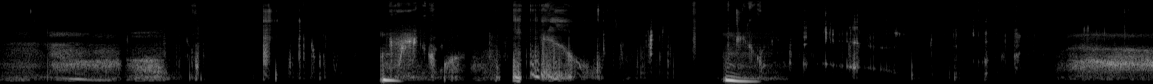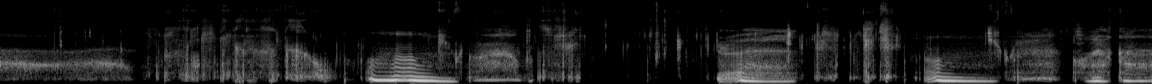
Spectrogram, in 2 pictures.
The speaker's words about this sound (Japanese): では前回の復習も兼ねてベロチューをいたしましょう。舌を出してください。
